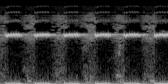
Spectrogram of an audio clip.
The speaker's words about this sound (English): That's when the crickets come in.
